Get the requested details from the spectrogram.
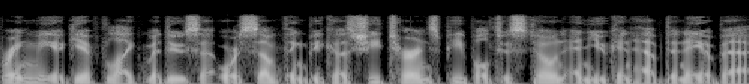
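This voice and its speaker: A man does a put-on character voice with a very deep, low pitch. He moves at a fairly quick pace with fairly even intonation and hardly any pauses. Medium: audio drama.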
